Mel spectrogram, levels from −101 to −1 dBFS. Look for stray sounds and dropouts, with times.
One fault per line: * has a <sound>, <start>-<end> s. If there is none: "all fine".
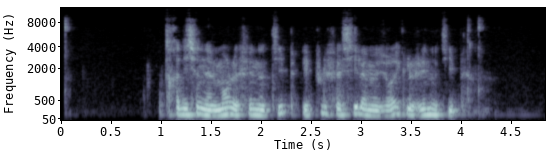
all fine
